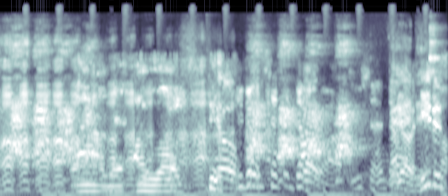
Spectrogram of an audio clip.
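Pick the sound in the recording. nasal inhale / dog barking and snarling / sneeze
dog barking and snarling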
